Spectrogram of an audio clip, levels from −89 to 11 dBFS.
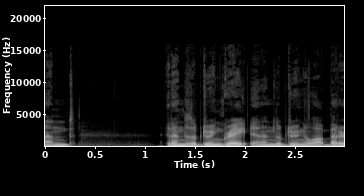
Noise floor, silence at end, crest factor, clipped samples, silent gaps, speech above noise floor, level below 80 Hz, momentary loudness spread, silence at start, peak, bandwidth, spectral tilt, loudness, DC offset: -64 dBFS; 0 s; 16 dB; under 0.1%; none; 42 dB; -44 dBFS; 7 LU; 0 s; -6 dBFS; 11 kHz; -9 dB/octave; -23 LUFS; under 0.1%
